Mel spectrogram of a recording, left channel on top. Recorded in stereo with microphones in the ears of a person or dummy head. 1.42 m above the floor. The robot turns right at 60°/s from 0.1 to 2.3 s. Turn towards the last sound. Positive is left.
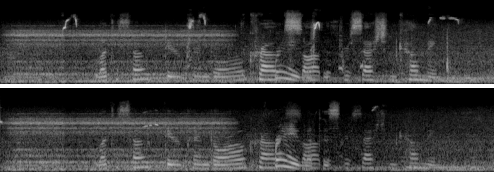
turn(degrees=75)  # may be behind; listen again after turning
